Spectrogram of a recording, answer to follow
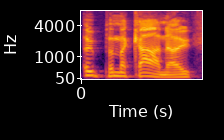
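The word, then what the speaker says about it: Upamecano: it uppercommando i don't think i have uppercum upamakano and of course declan rice can drop back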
